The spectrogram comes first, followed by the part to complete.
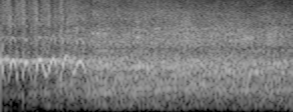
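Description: A high, quickly wavering squeal of a vocal sound effect from the comedian, which ends about half a second in. A studio audience laughs through the rest.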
